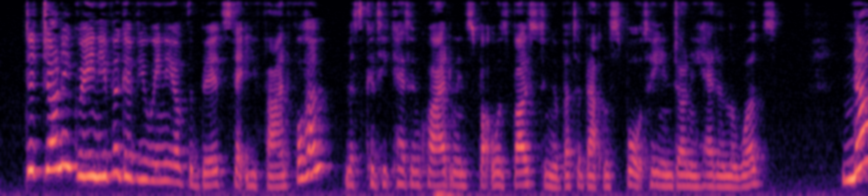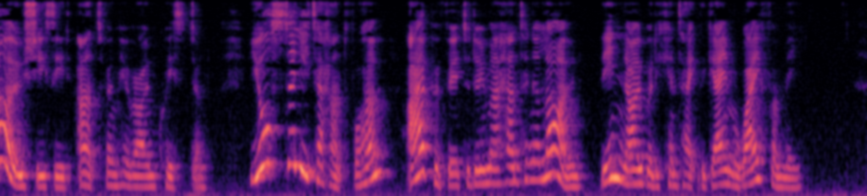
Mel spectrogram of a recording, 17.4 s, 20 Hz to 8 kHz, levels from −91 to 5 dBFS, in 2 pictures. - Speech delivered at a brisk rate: Yes, fast, 220 wpm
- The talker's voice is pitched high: Yes, high, 195 Hz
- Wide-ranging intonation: Yes, wide, 8.7 semitones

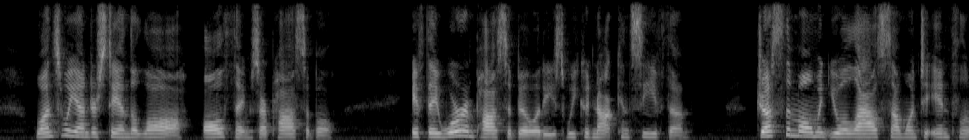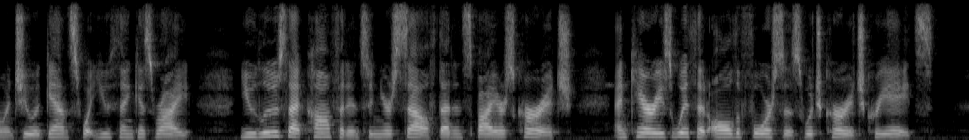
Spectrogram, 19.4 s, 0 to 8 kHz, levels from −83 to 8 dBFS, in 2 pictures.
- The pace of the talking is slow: No, average, 160 wpm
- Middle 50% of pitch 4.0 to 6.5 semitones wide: No, narrow, 2.6 semitones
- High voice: Yes, high, 200 Hz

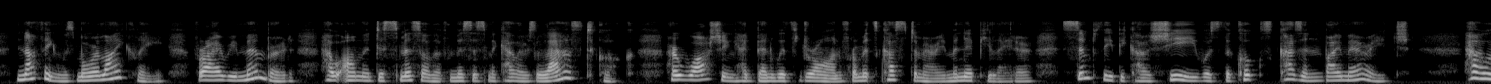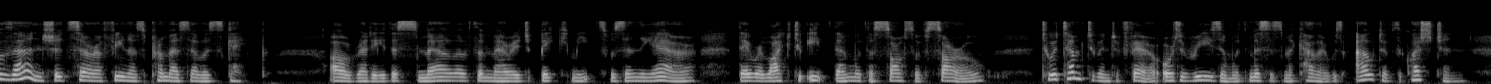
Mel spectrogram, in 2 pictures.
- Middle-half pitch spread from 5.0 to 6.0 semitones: No, average, 4.0 semitones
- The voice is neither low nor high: Yes, medium, 165 Hz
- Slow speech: No, average, 160 wpm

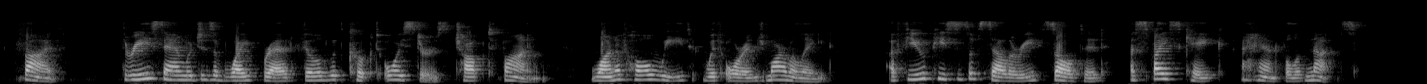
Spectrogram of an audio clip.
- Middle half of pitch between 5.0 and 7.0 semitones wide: No, average, 4.1 semitones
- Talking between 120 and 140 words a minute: Yes, slow, 135 wpm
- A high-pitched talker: Yes, high, 195 Hz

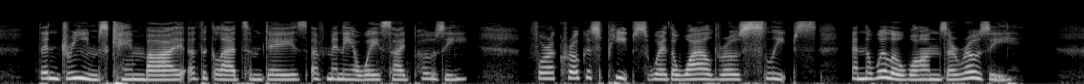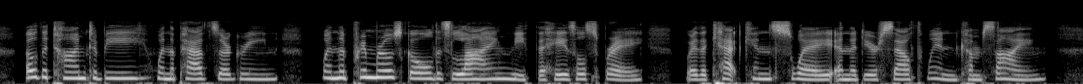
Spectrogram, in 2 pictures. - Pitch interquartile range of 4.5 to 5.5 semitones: No, average, 3.1 semitones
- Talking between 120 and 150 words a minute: No, average, 165 wpm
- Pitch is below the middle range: No, high, 240 Hz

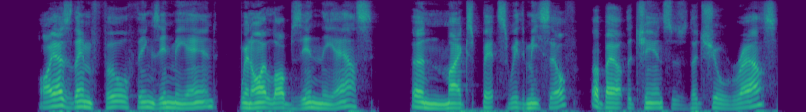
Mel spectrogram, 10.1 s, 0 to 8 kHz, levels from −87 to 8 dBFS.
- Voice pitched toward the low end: Yes, low, 130 Hz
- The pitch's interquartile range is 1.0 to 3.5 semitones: Yes, average, 2.8 semitones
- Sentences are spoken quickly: No, average, 150 wpm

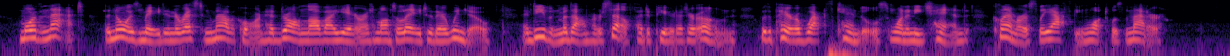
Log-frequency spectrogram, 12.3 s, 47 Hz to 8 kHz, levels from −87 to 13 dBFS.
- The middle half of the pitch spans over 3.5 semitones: No, narrow, 2.4 semitones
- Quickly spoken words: Yes, fast, 210 wpm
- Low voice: No, high, 200 Hz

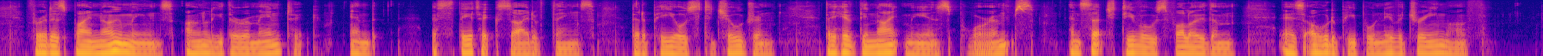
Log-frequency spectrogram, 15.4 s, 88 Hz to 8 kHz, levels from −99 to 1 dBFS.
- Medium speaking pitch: No, very low, 95 Hz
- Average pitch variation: Yes, average, 3.2 semitones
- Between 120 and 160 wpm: Yes, slow, 135 wpm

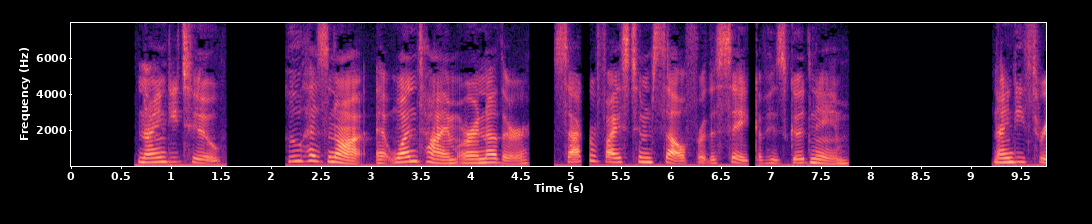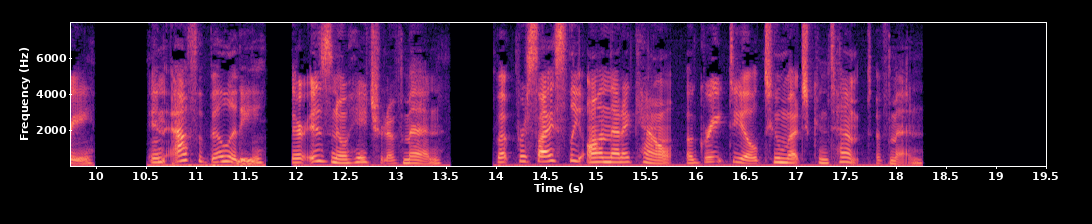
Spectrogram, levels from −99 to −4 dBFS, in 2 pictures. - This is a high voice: Yes, high, 235 Hz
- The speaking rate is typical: No, slow, 125 wpm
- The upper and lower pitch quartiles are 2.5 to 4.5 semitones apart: No, average, 5.1 semitones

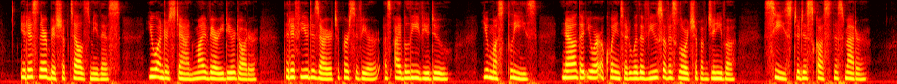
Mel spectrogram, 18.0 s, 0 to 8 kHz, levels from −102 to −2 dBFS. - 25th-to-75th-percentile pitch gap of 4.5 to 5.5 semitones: No, average, 3.0 semitones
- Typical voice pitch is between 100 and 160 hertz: No, high, 210 Hz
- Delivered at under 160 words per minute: Yes, average, 150 wpm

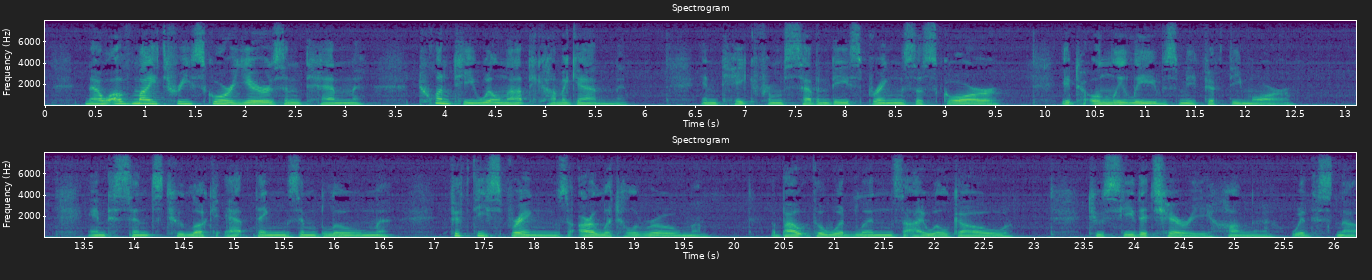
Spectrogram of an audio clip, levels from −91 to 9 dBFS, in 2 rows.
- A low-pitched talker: Yes, low, 115 Hz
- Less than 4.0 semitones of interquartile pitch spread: Yes, average, 3.0 semitones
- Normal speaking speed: No, slow, 100 wpm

